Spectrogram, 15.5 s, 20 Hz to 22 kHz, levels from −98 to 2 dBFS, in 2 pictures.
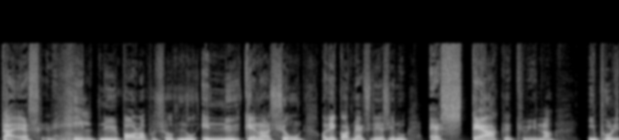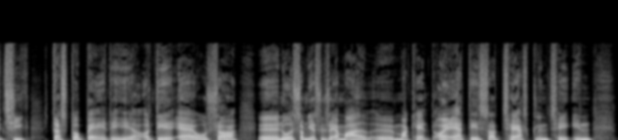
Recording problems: uneven, jittery; strongly; from 4 to 13 s

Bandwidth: 15 kHz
